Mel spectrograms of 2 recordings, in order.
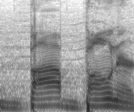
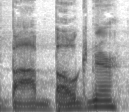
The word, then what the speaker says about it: Bogner: better not ever hire Bob boner to coach for their Club excuse me Bob boner Bob boner well okay I'm messing around I think his actual the pronunciation of his name is Bob Bogner uh I I remember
